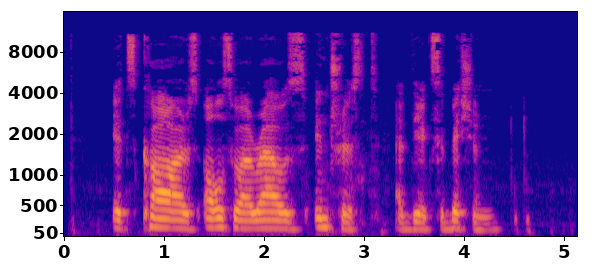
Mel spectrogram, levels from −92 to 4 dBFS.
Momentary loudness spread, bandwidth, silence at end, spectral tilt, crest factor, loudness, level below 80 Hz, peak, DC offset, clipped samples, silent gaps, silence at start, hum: 17 LU; 11.5 kHz; 0.8 s; -5 dB/octave; 18 dB; -22 LUFS; -64 dBFS; -4 dBFS; under 0.1%; under 0.1%; none; 0.5 s; none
